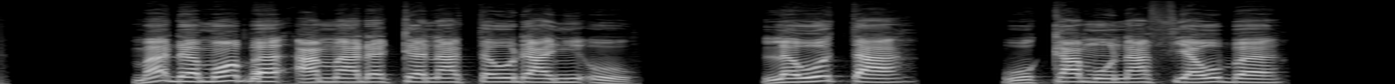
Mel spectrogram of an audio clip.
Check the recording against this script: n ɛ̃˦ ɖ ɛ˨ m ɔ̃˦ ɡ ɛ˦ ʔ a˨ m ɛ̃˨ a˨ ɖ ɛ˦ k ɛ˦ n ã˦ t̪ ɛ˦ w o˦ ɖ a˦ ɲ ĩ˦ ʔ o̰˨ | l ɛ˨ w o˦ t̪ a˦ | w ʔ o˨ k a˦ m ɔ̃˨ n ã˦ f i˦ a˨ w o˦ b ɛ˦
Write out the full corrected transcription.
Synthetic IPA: m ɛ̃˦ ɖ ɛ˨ m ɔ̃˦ b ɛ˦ ʔ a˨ m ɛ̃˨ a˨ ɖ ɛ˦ k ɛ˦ n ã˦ t̪ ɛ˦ w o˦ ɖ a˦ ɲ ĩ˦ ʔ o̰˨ | l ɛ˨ w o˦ t̪ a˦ | w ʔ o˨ k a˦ m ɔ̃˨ n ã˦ f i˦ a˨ w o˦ b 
